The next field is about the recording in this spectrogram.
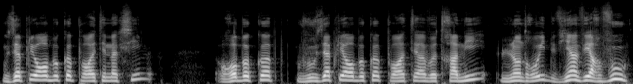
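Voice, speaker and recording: Excitable male let's player with a high voice, reads game text aloud and swears freely. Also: a little fast. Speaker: let's play gamer. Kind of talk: casual gameplay commentary.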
